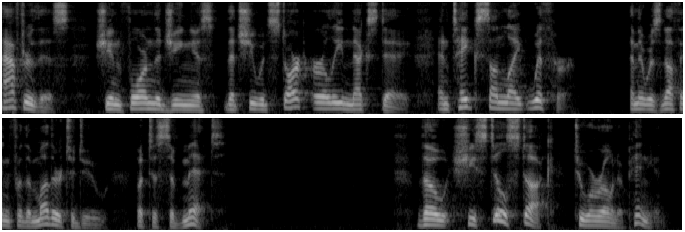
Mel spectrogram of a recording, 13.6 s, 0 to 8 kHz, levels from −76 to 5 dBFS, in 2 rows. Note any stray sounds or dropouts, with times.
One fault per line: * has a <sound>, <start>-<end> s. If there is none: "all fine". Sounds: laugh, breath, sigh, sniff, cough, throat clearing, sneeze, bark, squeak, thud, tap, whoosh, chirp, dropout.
all fine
